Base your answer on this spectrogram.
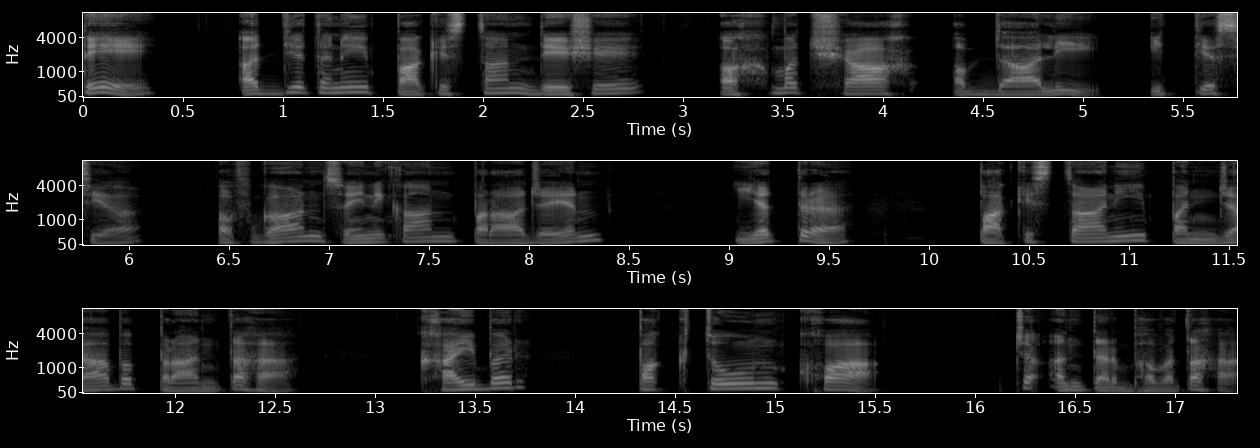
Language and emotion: Sanskrit, neutral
